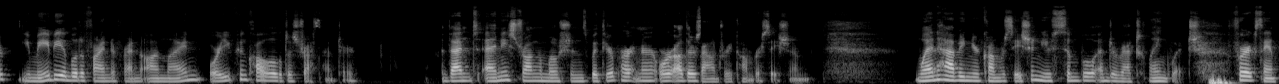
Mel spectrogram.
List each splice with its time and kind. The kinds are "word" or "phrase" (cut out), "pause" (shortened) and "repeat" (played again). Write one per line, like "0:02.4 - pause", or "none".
0:02.8 - word
0:07.0 - phrase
